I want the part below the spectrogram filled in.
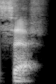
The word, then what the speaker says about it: Saif: Well, I pronounce it Seth. Rhymes with Jeff.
